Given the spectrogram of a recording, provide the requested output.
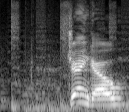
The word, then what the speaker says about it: Django: Django, with a silent D, Unchained, was a departure from the norm when it comes to films about the antebellum South focused on slavery.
